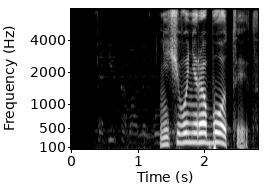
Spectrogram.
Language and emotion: Russian, angry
